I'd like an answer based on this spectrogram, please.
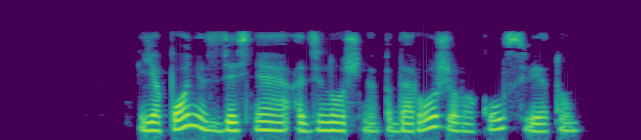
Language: Belarusian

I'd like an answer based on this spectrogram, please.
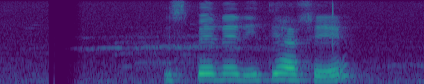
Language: Bangla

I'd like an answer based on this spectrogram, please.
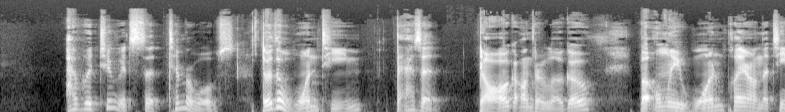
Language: English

